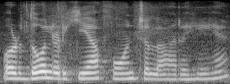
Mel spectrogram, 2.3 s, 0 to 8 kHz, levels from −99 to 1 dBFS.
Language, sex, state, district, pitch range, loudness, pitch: Hindi, female, Haryana, Rohtak, 185-205 Hz, -18 LUFS, 195 Hz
